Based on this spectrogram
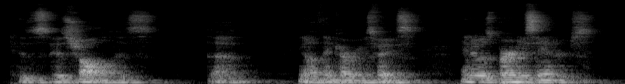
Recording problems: off-mic speech; far
room echo; noticeable; dies away in 0.5 s

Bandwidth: 18 kHz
